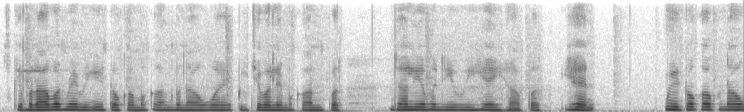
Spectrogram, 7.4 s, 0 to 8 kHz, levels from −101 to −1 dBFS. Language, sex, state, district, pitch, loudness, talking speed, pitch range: Hindi, female, Jharkhand, Sahebganj, 185 Hz, -32 LUFS, 210 wpm, 175-195 Hz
